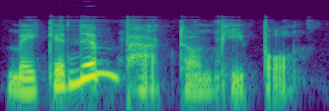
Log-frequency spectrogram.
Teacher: the T changes to a d on impact because it's between um well it's getting ready for the vowel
